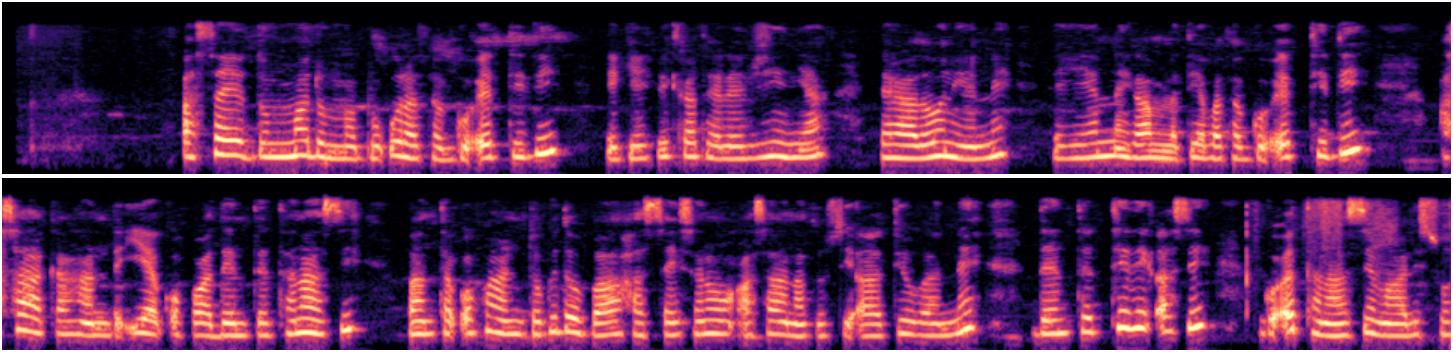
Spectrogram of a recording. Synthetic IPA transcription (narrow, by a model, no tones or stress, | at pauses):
ʔɐsːɐjd̪ʊmːɐd̪ʊmːɐbʊkʼʊɾɐt̪ɐɡɔʔɛt̪ːɪd̪ɪ | hɛɡeːt̪ɪkːɐt̪ɛlɛbɪd͡ʒɪnɪja | ɛɾaːd̪o̞ːnɪjɐnːɛ | hɛɡejɐnːɛhɛɡaːmɛlɐt̪ʼːɪjabɐt̪ɐɡɔʔɛt̪ʰːɪd̪ɪ | ʔɐsaːkːɐɦɐnd̪ɛʔɪjakʼɔfaːd̪ɛnt̪ːɛt̪ːɐnaːsːɪ | b̥ɐnt̪ːɐkʼɔfaːnd̪ɔɡɪd̪ɔbaːhɐsːɐjsɐnɐwʔɐsaːnɐt̪ʊsːɪʔaːt̪ːɪjoːɡanːɛ | d̪ɛnt̪ːɛt̪ːɪd̪ɪkʼɐsːɪ | ɡɔʔɛt̪ːɐnaːsːɪmaːlɪsːɔ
